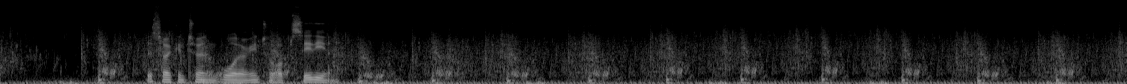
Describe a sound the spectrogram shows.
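Footsteps splash through shallow water at a steady pace.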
